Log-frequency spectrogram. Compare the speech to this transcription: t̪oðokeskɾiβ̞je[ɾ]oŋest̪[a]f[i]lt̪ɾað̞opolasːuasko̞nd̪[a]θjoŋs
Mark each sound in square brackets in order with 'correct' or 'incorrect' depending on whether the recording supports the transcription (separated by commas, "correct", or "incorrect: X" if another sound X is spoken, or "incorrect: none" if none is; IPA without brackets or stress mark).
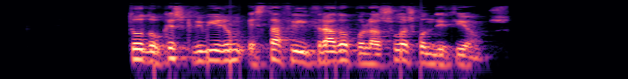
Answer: correct, correct, correct, incorrect: i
